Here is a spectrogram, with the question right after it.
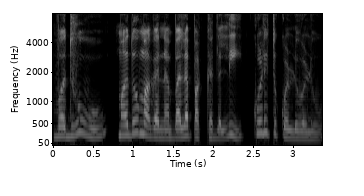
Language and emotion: Kannada, neutral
